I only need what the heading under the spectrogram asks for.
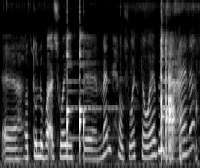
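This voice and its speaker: A woman's voice: medium pitch, lively intonation, brisk, very noisy. A woman with an Egyptian Arabic accent and a stuffy nose from a cold, casually talking viewers through home cooking step by step. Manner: homely, instructional, talks through each step.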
